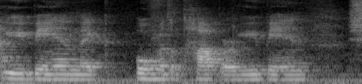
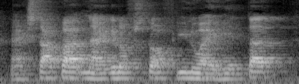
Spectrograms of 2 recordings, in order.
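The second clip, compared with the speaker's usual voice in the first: louder, lightly voiced granny telling-off; a hint of a granny scolding; 3 semitones higher, 7 dB louder than usual. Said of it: "it was actually my granny".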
